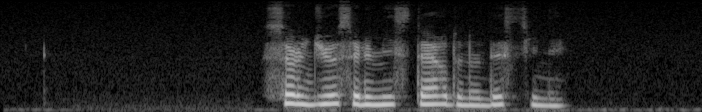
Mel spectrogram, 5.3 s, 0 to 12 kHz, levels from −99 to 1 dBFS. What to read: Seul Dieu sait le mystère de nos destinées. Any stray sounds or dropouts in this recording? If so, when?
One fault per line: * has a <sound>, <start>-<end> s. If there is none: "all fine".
all fine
